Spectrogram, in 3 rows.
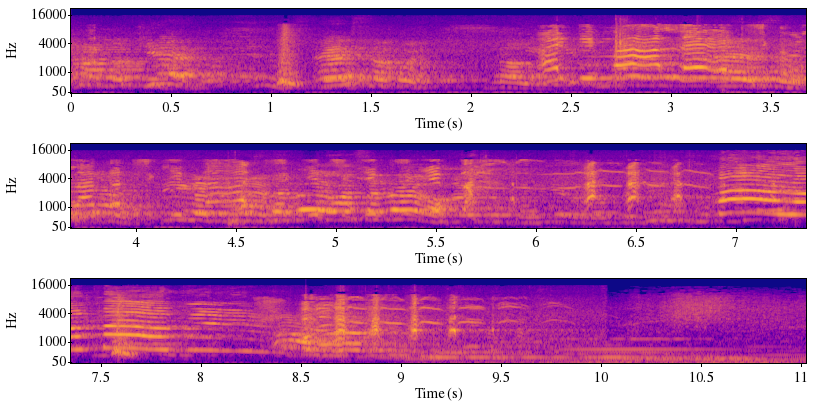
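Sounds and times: voices talking over one another: 0:00.0 - 0:09.9.

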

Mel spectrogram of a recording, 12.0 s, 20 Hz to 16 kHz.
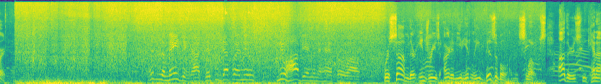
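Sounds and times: wind buffeting microphone: 0:00.3 - 0:10.9.

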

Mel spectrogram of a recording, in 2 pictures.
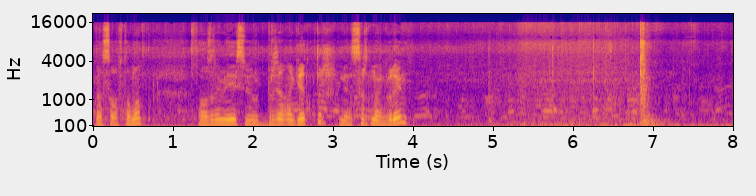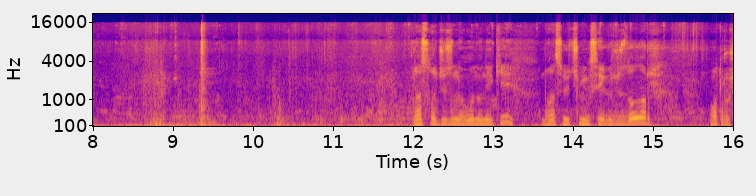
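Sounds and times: faint distant voices: 0:00.0 - 0:16.0.

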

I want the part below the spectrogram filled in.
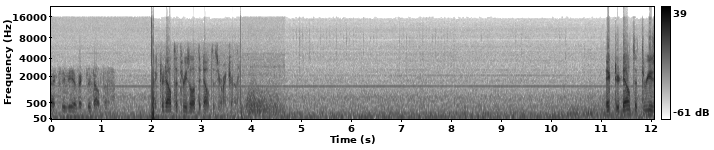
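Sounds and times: turboprop engines droning: 0:00.0 - 0:12.0.

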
